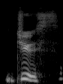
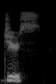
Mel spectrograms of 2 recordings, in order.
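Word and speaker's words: Guus: Juice. Why do I always say it's a J sound, say isn't it wrong? It? I think you're That's right. That's how they say it, yeah. Juice.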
